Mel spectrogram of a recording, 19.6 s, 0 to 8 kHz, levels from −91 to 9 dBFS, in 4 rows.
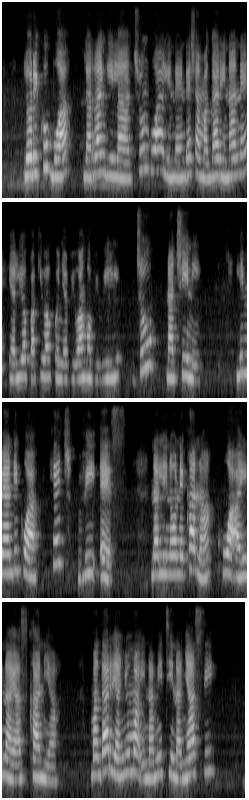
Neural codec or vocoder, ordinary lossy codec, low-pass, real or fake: none; Opus, 24 kbps; 7.2 kHz; real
